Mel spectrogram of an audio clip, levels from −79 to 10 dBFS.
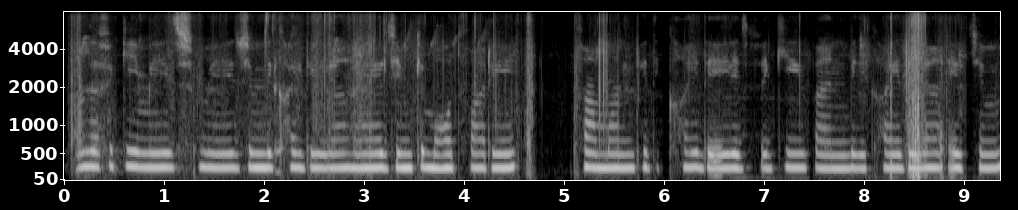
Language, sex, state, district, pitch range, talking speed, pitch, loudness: Hindi, female, Chhattisgarh, Sukma, 245-255 Hz, 185 wpm, 250 Hz, -19 LUFS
